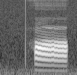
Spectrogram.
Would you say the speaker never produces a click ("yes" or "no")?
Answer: yes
